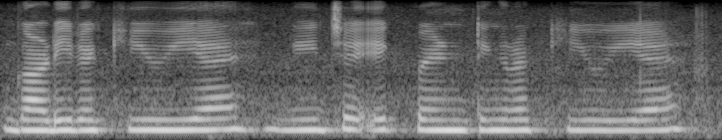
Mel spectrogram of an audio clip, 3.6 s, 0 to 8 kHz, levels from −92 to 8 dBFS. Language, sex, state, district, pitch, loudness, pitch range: Hindi, female, Uttar Pradesh, Shamli, 220 Hz, -14 LUFS, 220-230 Hz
